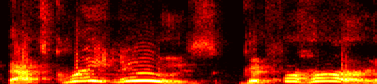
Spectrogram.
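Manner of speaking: high, loud, drawn-out delight. Retold or imitated. Reacting to cousins' news of grandma's death, delighted. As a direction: celebrate it as wonderful news.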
